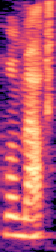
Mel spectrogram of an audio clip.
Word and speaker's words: Remarque: parle de àouest rien de nouveau d'Éric Maria Remarque je prononce à la française qui a été adapté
